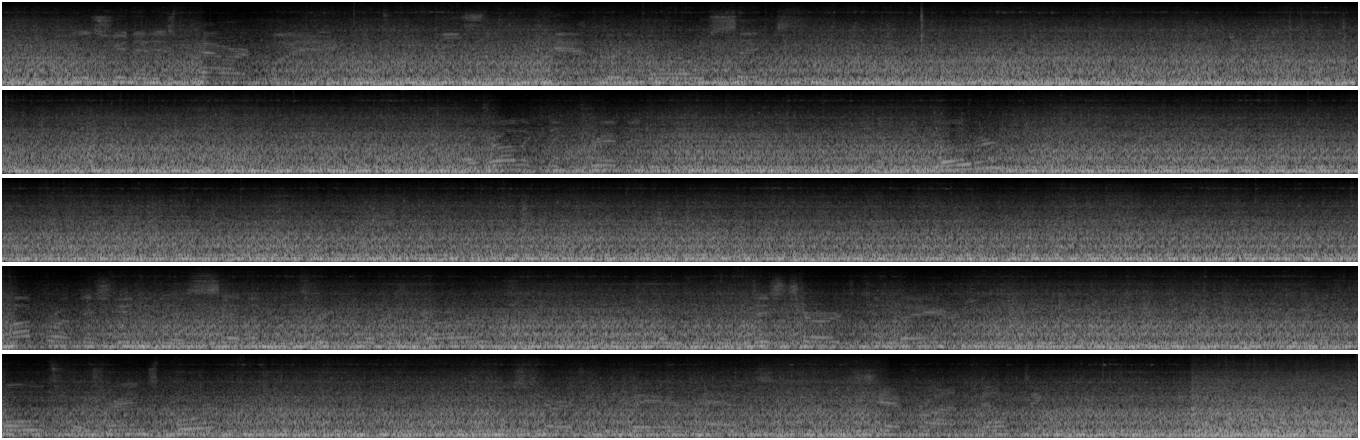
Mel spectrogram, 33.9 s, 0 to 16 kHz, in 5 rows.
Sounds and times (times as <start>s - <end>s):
Speech: 0.3s - 4.1s, 9.1s - 10.2s, 11.4s - 11.9s, 20.4s - 22.8s, 23.6s - 25.2s, 26.9s - 28.3s, 29.6s - 32.4s.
